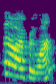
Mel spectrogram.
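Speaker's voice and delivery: ordinary talk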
